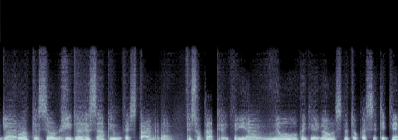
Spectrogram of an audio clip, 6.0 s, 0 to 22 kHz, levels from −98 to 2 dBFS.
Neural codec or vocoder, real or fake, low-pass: codec, 44.1 kHz, 0.9 kbps, DAC; fake; 14.4 kHz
